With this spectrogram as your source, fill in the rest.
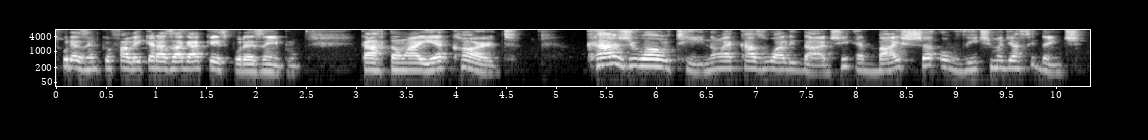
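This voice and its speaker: Brazilian woman teaching English vocabulary. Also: fairly low pitch. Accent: Brazilian Portuguese. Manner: explains false cognates, corrects herself, asks "né?" and "tá?". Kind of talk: recorded lesson for students.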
